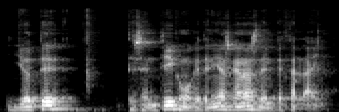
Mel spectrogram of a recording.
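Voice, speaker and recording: Low-voiced podcast host. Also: male voice, a little fast, creaky. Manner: relaxed, chatty, many fillers. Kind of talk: casual interview chat.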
